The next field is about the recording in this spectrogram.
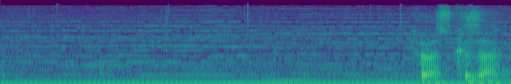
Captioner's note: rain pattering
